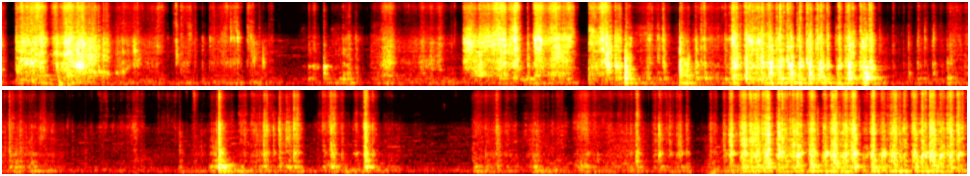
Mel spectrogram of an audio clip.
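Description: Wet cement mortar being worked by hand and steel trowel in an iron mortar pan and around a PVC drain fitting: bouts of rapid scraping and rubbing strokes lasting several seconds, at the start, through the middle and near the end, with softer scuffing between.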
